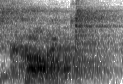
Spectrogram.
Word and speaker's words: Korth: Now I know that Americans would probably like to pronounce as K, but the correct German pronunciation is Cart.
